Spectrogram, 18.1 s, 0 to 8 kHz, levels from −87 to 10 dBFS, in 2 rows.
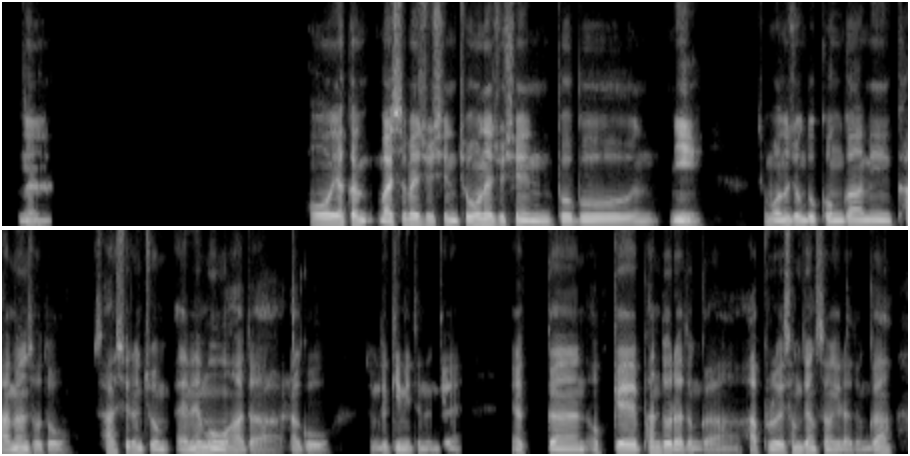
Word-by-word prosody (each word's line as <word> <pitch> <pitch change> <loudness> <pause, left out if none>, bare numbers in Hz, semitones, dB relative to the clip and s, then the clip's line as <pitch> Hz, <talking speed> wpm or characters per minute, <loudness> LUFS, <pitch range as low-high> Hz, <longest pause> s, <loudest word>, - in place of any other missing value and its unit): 네. 110 -2 -3 2.8
어 150 -1 +4
약간 135 -2 +3
말씀해 135 +7 +5
주신 130 -2 0
조언해 140 +4 +4
주신 115 -5 +2
부분이 105 - +1 0.5
좀 130 - -6
어느 125 +1 +3
정도 125 -2 +1
공감이 125 0 +1
가면서도 95 - -2 0.2
사실은 145 -2 -4
좀 115 -4 -3
'애매모호하다.'라고 95 - -2 0.3
좀 - - -13
느낌이 100 -2 -3
드는 75 -1 -9
게 - - -8 0.5
약간 110 -2 -1
업계의 125 +4 +3
판도라든가 80 - -2
앞으로의 110 -3 0
성장성이라든가 115 - -3
115 Hz, 230 characters per minute, -21 LUFS, 100-130 Hz, 2.8 s, 말씀해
